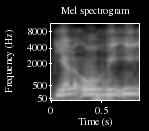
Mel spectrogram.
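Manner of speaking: ordinary talk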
